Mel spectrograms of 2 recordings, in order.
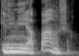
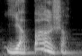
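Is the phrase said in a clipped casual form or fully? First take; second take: full; clipped. First: It is said fully, with every word pronounced. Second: It is said in a clipped, casual spoken form.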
